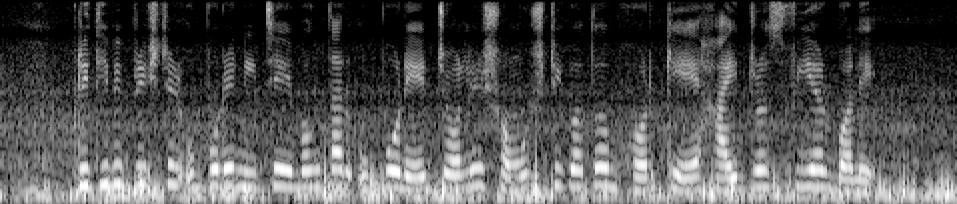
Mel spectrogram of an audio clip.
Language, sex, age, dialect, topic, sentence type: Bengali, female, 18-24, Standard Colloquial, agriculture, statement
